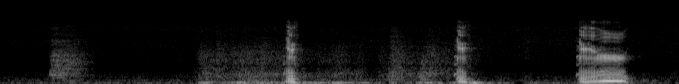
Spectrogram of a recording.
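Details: Micro pig Uni, a female pet born September 2020, vocalizing when no one stays beside her: a run of short nasal grunts, a few every second or so, ending in a longer, higher, strained squealing cry indoors.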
